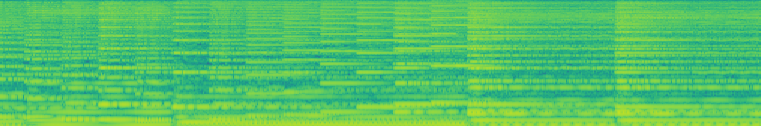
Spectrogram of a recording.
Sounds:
music

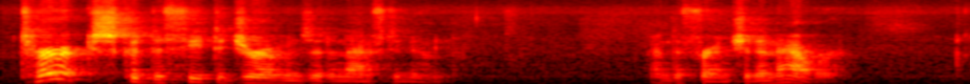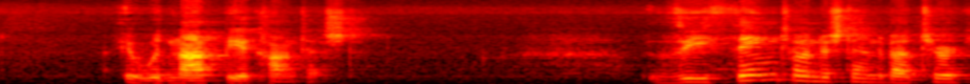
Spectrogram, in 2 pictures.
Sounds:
speech

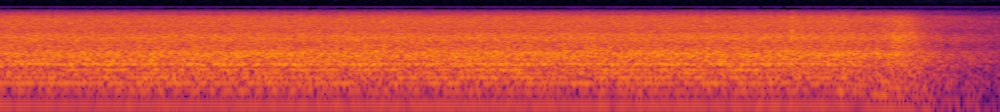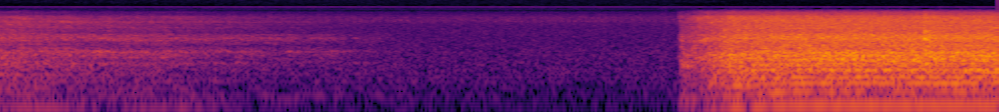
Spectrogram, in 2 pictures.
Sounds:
inside a small room, mechanical fan

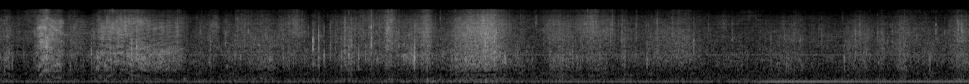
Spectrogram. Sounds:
tearing

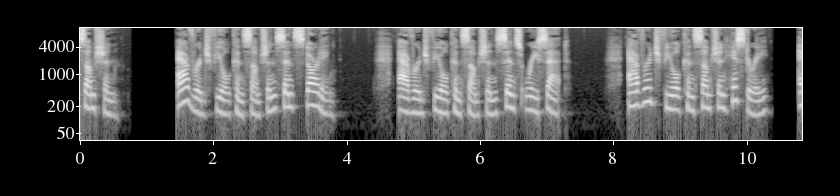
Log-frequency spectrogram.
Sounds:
speech synthesizer

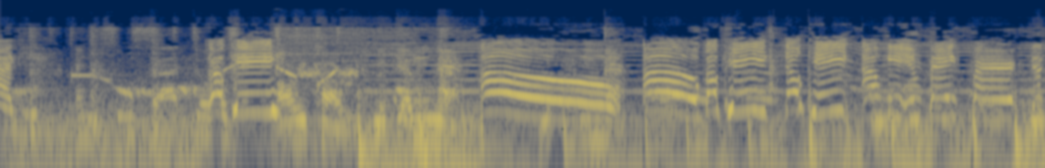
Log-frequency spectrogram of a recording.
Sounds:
motor vehicle (road), vehicle, music, speech

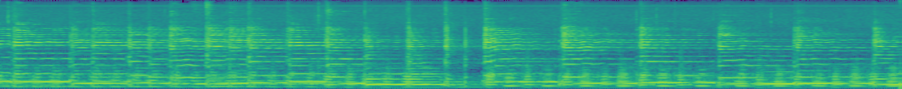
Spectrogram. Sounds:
electric guitar, musical instrument, guitar, plucked string instrument, music

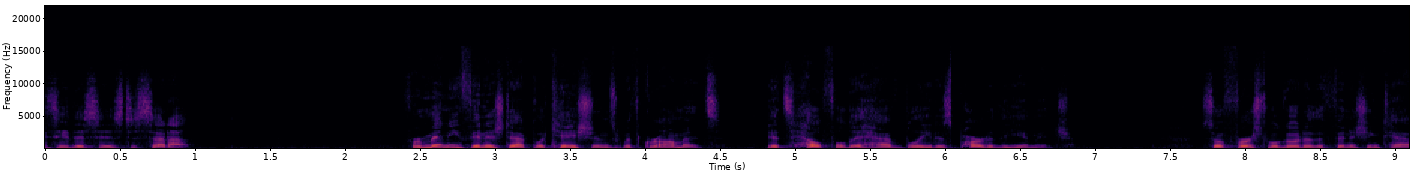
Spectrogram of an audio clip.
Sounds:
speech

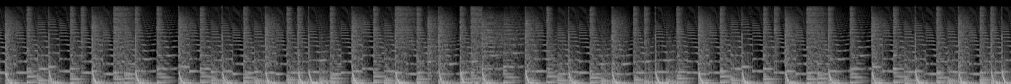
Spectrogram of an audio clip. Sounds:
music

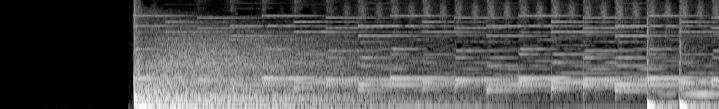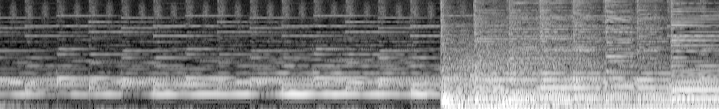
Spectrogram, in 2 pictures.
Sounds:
music

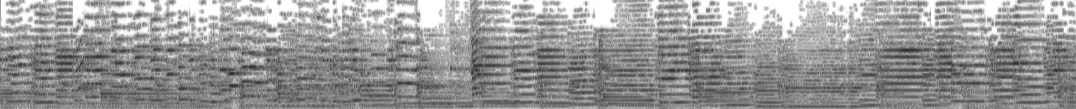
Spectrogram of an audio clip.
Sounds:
musical instrument, jazz, fiddle, music

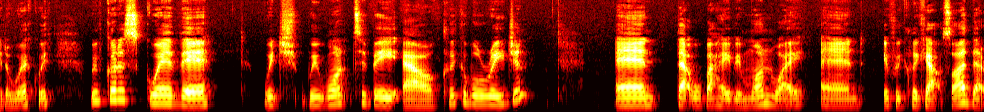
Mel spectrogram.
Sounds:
speech

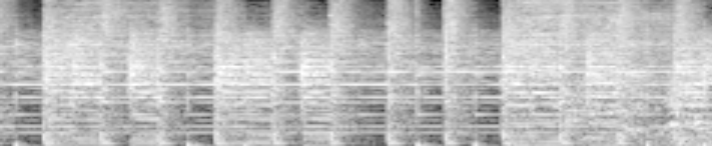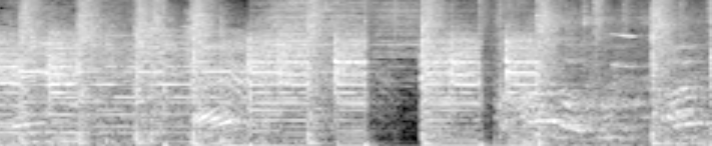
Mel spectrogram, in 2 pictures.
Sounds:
music, speech

